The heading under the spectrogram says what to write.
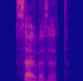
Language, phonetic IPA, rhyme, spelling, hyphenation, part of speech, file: Hungarian, [ˈsɛrvɛzɛt], -ɛt, szervezet, szer‧ve‧zet, noun, Hu-szervezet.ogg
- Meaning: 1. organism, structure 2. organization, corporation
